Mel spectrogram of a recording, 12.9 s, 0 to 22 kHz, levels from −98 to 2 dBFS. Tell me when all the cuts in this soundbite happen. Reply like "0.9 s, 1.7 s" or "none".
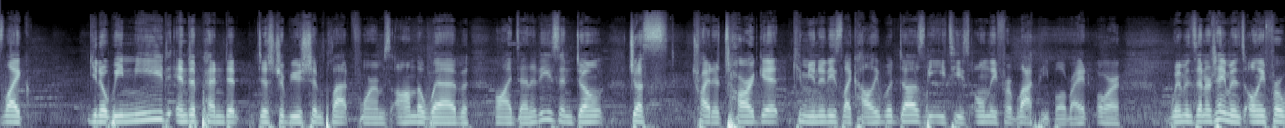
4.9 s, 6.2 s, 7.8 s, 9.2 s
